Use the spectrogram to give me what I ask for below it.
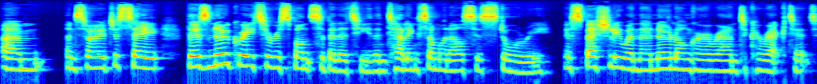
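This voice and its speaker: A woman talks at a fairly quick pace with a British accent. Her voice sits fairly high, and her intonation stays fairly even. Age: 40s. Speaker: author and business coach. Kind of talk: interview. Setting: home studio, remote recording.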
